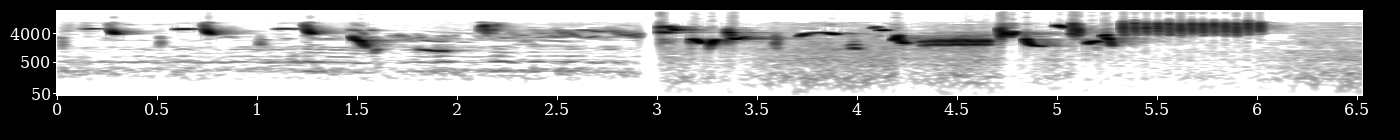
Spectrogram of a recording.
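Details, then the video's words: Bulbul, or Sikatan Londo, delivering a melodious song of repeated sharp whistled upslurs, then a denser run of varied notes ending in a fast, even buzzy trill of rapid pulses. "The Bulbul bird (Sikatan Londo)"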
